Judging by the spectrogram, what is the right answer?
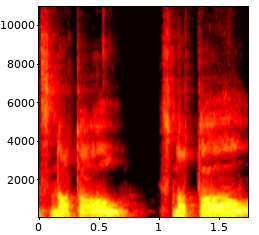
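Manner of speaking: poor put-on Scottish accent. Telling everybody at home a catchphrase in a bad scottish accent. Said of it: "my Scottish accent is almost as bad".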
